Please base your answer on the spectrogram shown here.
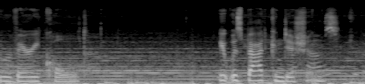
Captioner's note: speaking alternate language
